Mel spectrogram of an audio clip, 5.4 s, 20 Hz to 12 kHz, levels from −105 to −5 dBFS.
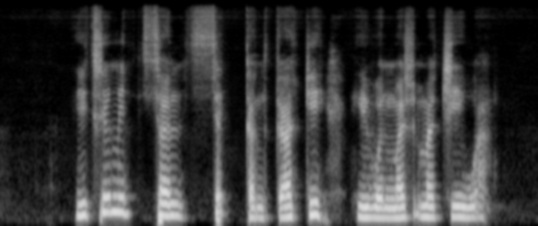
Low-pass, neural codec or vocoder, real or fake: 10.8 kHz; codec, 32 kHz, 1.9 kbps, SNAC; fake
